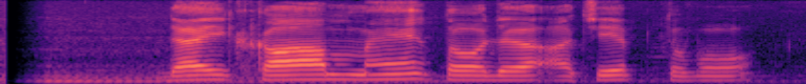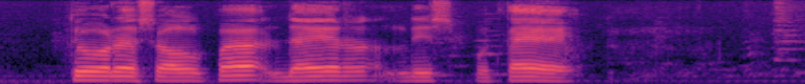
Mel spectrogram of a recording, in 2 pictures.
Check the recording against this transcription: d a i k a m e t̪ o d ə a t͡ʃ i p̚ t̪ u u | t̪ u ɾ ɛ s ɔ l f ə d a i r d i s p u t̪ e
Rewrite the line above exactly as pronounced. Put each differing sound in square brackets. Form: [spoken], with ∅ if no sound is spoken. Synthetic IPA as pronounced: d a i k a m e t̪ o d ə a t͡ʃ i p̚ t̪ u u | t̪ u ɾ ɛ s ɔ l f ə d a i r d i s p u t̪ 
